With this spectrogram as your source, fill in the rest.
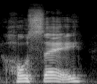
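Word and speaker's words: Hosei: be something cool and Jose which sounds like a Hispanic guy but it's spelled h o s eii kajima kajima yep sounds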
